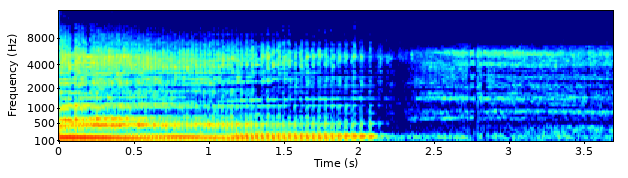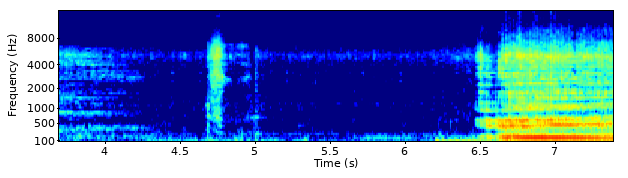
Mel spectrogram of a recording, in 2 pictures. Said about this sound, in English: Is it a frog? Is it a green frog? Yes, it is a green frog and is happily croaking.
